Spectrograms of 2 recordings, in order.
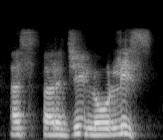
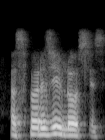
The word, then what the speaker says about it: aspergillosis: तीसरा है एस्परजिलोलिस, sorry aspergillosis, right? This is the correct pronunciation of this particular disease which is caused in by the microorganisms in animals, right?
